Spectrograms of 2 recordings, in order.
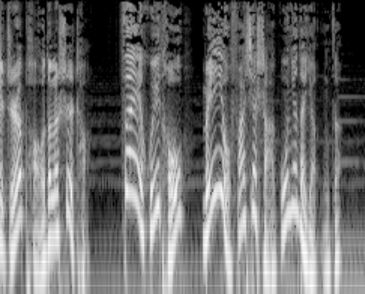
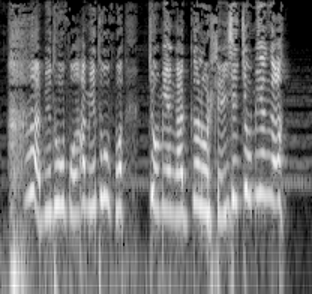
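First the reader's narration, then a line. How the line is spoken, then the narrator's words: Panicked crying shout. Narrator (Chinese): 他也急得来抱佛脚，哭喊道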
